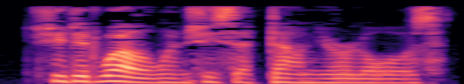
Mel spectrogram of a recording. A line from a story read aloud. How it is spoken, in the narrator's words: he murmured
